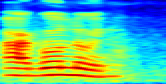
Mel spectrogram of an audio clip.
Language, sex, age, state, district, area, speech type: Assamese, female, 60+, Assam, Dhemaji, rural, read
